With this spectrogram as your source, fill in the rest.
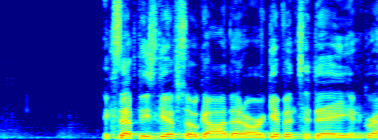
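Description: A middle-aged man reads aloud through a microphone.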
